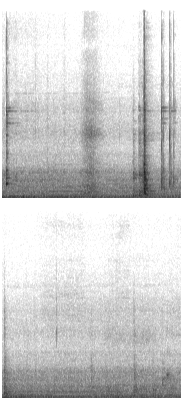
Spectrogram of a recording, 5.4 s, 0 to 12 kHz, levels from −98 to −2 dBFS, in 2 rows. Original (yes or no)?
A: yes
